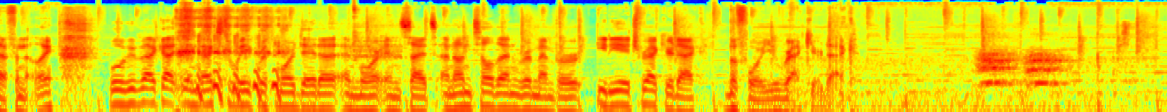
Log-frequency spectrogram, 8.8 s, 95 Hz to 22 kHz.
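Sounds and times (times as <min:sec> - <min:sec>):
speech: 0:00.0 - 0:06.5
laughter: 0:01.3 - 0:02.4
dog barking: 0:07.3 - 0:08.2.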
